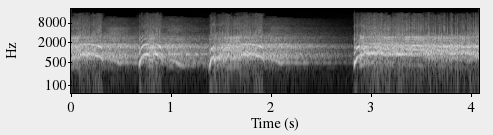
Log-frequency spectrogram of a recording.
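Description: A man screams in loud, strained bursts: two short cries, then a long drawn-out one that fades, followed by another sustained, piercing yell. No talking.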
